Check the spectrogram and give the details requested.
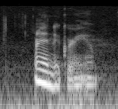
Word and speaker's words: enneagram: poland an enneagram yeah endogram that's how you say it e-n-n-e-a-g-r-a-m i've never heard of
